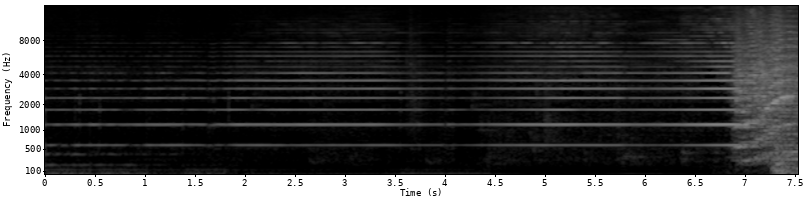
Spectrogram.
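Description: Orchestral film score: a violin holds one long, steady note, then the full string orchestra comes in loudly just before the end.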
